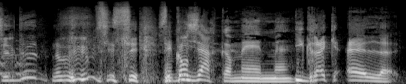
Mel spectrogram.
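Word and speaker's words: Yldune: Hildune, ça s'écrit Hildune, ça se prononce Hildune.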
